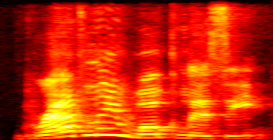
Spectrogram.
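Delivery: ordinary delivery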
